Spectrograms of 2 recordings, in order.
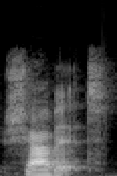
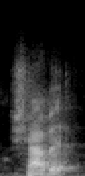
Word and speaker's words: Shabbat: um i went to a gay shabbot is that how you say it i feel like i'm saying it very very white shabbat shabbat that's it isn't it shabbat dang it yes anyways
